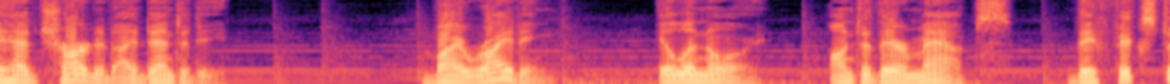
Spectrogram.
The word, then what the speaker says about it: Illinois: elegant sound, something like ilinwa. But when the word traveled into English mouths, the French nuance was stripped away. The silent s remained, but the pronunciation shifted, hardening into ill in oi.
